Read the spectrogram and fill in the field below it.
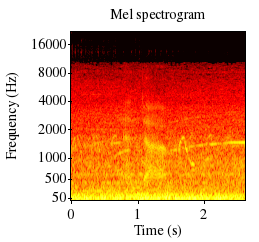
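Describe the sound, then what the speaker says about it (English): A police siren wails in the distance, rising and falling over steady low rumbling background noise and faint voices. "police activity and sirens"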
